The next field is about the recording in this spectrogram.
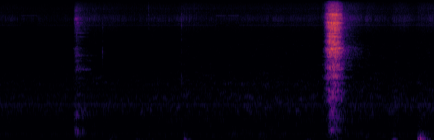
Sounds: Sniff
